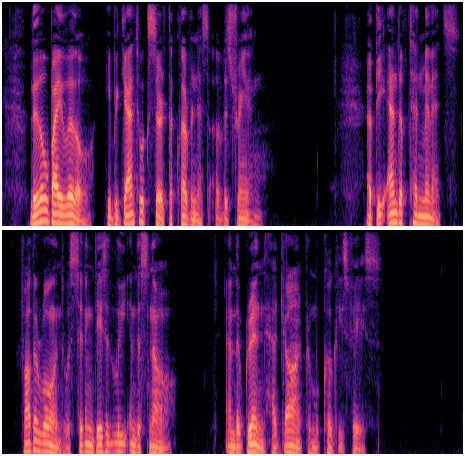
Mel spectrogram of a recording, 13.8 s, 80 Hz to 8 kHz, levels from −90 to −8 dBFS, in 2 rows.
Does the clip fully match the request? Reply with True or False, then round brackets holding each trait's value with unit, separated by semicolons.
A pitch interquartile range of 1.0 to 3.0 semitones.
False (5.5 semitones)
